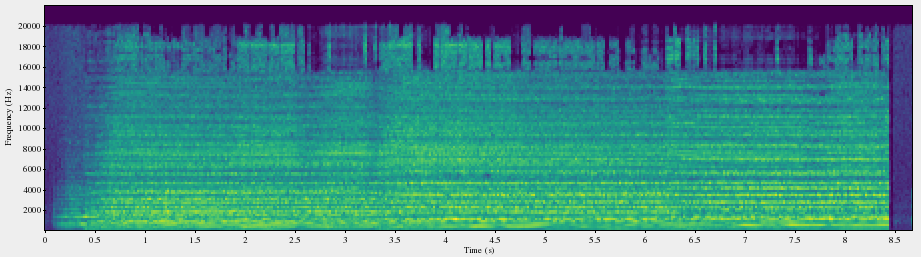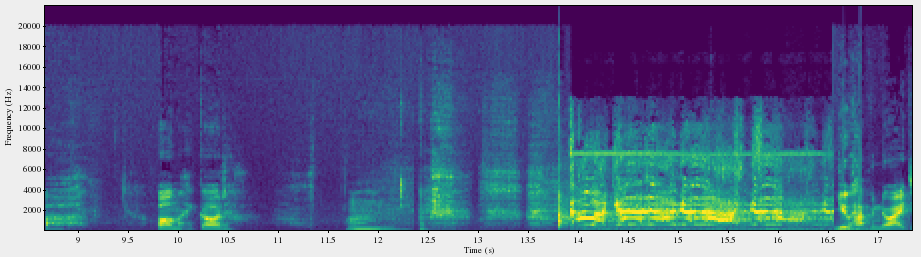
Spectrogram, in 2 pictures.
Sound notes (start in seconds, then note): 0.0 epic music; 12.5 heavy Panting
